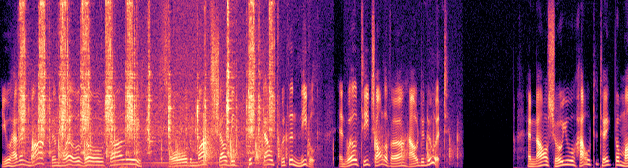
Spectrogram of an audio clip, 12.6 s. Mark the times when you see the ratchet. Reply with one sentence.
You can hear the ratchet from 0.2 to 5.5 s.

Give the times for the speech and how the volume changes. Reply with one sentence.
You can hear the speech from 0.0 to 8.9 s, at a steady volume; and briefly from 10.2 to 12.5 s.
